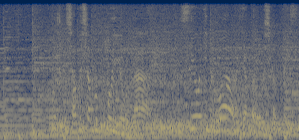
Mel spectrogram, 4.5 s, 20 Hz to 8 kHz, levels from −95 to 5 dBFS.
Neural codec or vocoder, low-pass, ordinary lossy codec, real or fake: none; 7.2 kHz; none; real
